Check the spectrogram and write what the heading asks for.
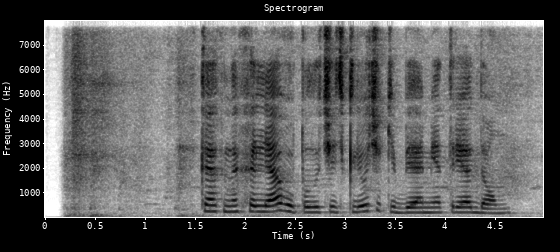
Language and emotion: Russian, neutral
